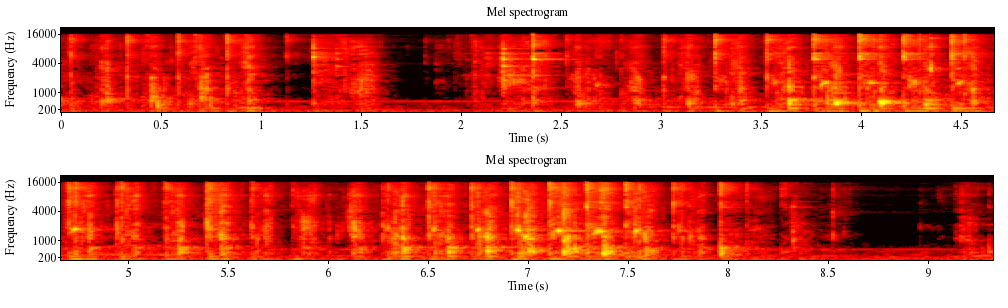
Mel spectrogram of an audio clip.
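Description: A spoon beats batter quickly.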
